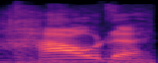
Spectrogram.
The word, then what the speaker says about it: Gouda: And the pride and joy of the nation, Gouda cheese. Yep, What? that's how you pronounce it, guys.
